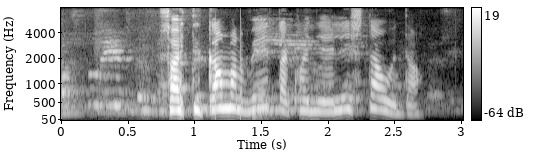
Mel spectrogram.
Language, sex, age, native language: Icelandic, male, 11, Icelandic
